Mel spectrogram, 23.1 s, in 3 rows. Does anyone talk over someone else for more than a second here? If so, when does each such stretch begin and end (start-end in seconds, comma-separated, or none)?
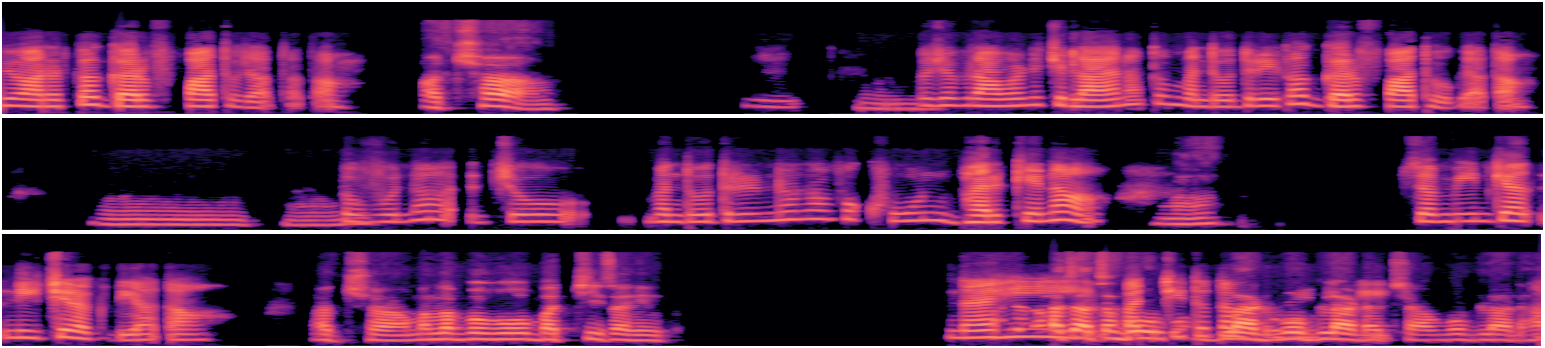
20.4-22.5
